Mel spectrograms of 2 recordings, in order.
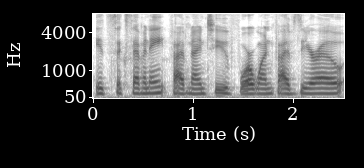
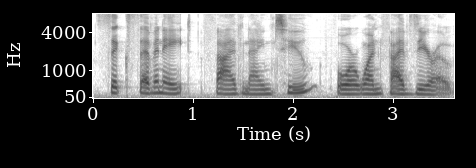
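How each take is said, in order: First: It is said at normal speed. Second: It is said more slowly.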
